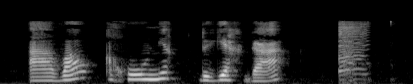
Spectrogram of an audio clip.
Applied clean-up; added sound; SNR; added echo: none; Cupboard open or close; 7 dB; none.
